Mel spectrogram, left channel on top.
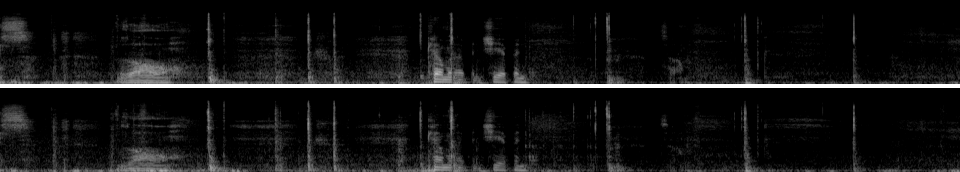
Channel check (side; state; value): both; normal; correlation 0.29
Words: is all coming up and chipping. So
